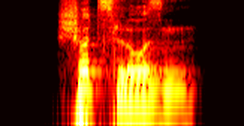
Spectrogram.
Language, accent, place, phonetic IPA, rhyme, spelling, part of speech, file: German, Germany, Berlin, [ˈʃʊt͡sˌloːzn̩], -ʊt͡sloːzn̩, schutzlosen, adjective, De-schutzlosen.ogg
- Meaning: inflection of schutzlos: 1. strong genitive masculine/neuter singular 2. weak/mixed genitive/dative all-gender singular 3. strong/weak/mixed accusative masculine singular 4. strong dative plural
